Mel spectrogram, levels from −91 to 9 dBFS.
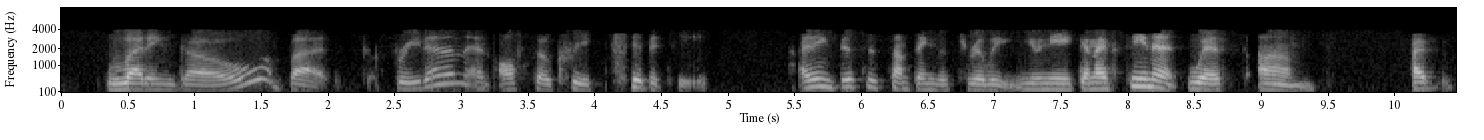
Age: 40-59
